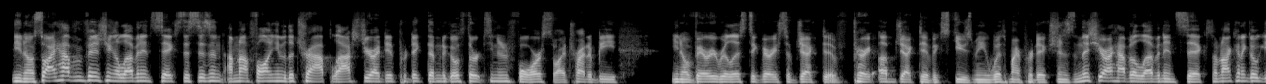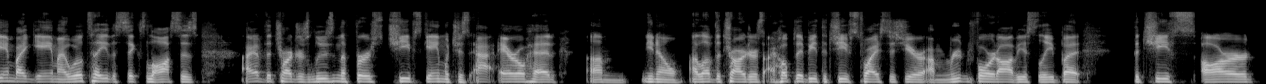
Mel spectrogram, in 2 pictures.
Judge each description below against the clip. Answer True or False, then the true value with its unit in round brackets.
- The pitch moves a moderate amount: True (3.2 semitones)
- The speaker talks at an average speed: False (255 wpm)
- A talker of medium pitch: False (130 Hz)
